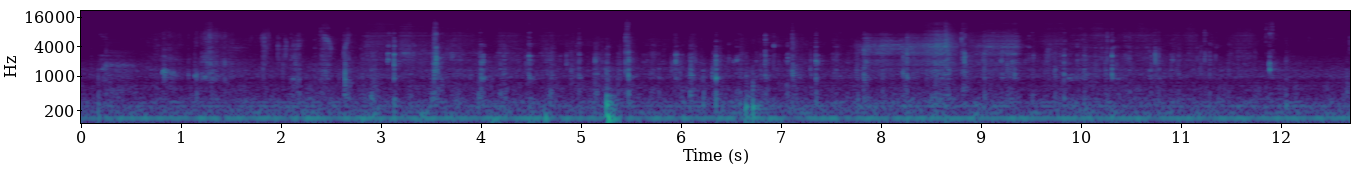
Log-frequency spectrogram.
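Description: A person chewing a bite of thin, crispy-crust tomato pizza, with many small crunches and clicks from the crust. A steady low hum runs underneath.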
